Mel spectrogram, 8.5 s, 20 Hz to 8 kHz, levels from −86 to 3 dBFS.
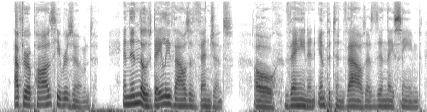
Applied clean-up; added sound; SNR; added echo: neural mask model Resemble Enhance denoiser.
